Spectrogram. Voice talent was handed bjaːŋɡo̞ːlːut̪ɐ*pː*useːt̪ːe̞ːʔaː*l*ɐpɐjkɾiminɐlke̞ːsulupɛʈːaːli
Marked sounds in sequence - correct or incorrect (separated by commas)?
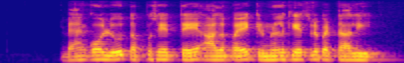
correct, correct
